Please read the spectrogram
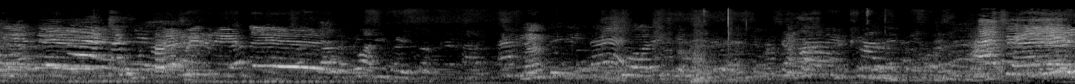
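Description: A crowd of young children chattering and calling out all at once, with a brief lull about halfway through before the voices pick up again.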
